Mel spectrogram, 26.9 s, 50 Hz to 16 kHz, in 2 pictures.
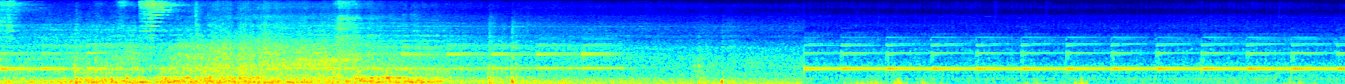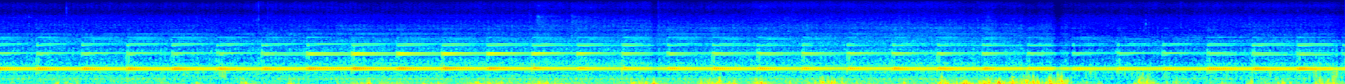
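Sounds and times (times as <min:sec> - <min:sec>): level crossing bell ringing: 0:08.1 - 0:26.9.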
